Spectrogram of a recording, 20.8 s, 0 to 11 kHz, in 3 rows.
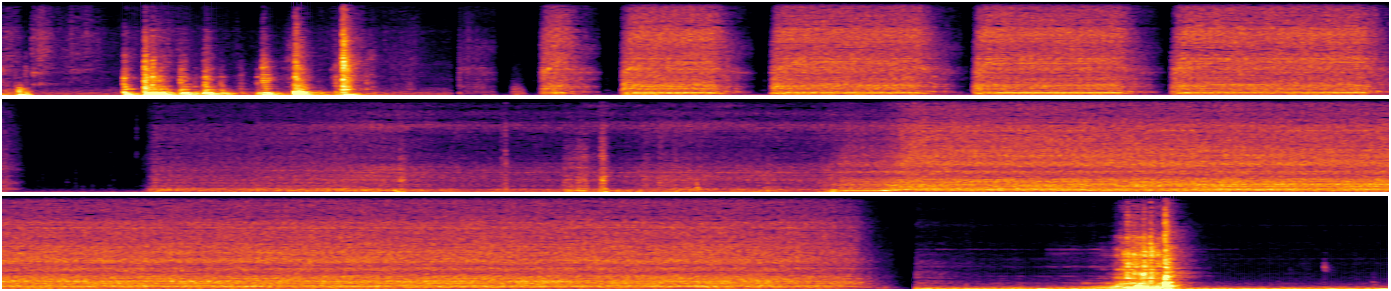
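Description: Blenders grinding dried zucchini shreds into flour. A personal blender is pulsed in about five short bursts, then a Vitamix 5200's motor spins up, rising in pitch, runs steadily at high speed, and cuts off suddenly near the end.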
